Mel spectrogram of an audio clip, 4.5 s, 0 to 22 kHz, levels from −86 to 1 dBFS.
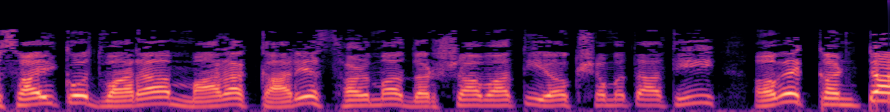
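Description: A short speech recording with plainly audible MP3 compression running the whole way through. Nothing comes through above about 8.3 kHz, so the top end is shaved off flat, and the quieter detail has that watery, swirly quality you get when weak frequency components flicker in and out between frames. S sounds get a metallic edge and attacks feel smeared. That's likely a starved encoder, and the damage fits a low bitrate around 32 kbps.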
